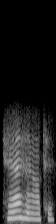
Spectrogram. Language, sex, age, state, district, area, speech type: Bengali, female, 30-45, West Bengal, Darjeeling, urban, conversation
